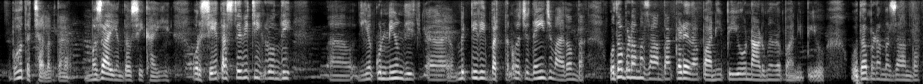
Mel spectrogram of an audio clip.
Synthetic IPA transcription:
bɔːt̪ətːʃʰa̰ːlə̰ɡd̪aːɛ̰məzaːiːɦʊ̃nd̪aːʊsĩːkʰaːiːɛː | ɔːɾseːt̪əst̪eːʋiːʈʰiːkɾõːnd̪iː | d͡ʒɪːãːkʊnːiːɦʊnd̪iːmɪʈːiːd̪iːbəɾt̪ənoːd̪t͡ʃd̪eĩːd͡ʒəmaːjd̪aɦʊ̃nd̪aːoːd̪aːbəɽaːməzaːnd̪aːkəɽeːd̪aːpaːniːpiːoːnaːɽʊːẽːd̪aːpa̰ːnḭːpḭːo̰ːo̰ːd̪aːbəɽaːməzaːɦʊnd̪aː

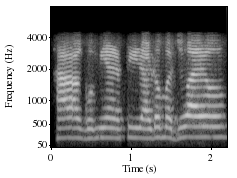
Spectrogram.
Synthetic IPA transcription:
ɦaːɡʱʊmiasĩɗaːɖʱomɐd͡ʑʱoaːjoː

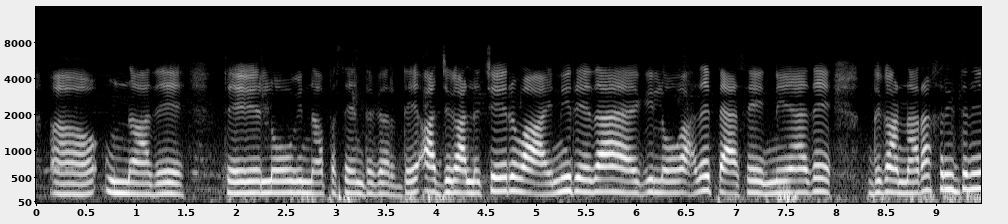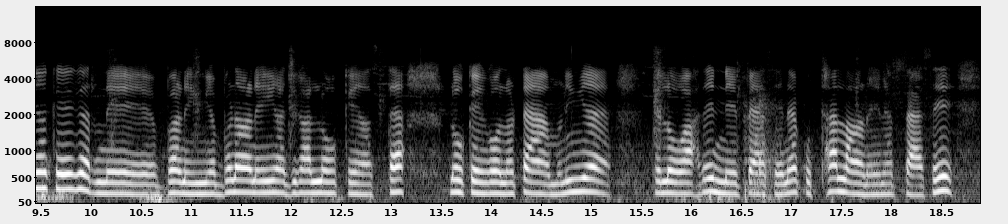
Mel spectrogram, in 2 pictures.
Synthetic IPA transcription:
ʊnːãːd̪eː | t̪eːloːkɪnːãːpəsənd̪kəɾd̪eːʔəd͡ʒkəlt͡ʃeːɾəʋaːiːnĩːɾeːd̪aːɛːkɪloːkaːd̪eːpɛːseːɪneːɛːt̪eː | d̪ɪɡaːnãːɾaːkʰəɾiːd̪neːãːkeːɡəɾneːbəɳeãːbənaːneːiəd͡ʒkəlːoːkẽːãːst̪ɛː | loːkẽːkolʈɛːmnĩːɛ̃ː | t̪eːloːɡaːd̪eːɪnːeːpɛːseːnɛ̃ːkʊt̪ʰːɛːlaːneːnɛ̃ːpɛːseː

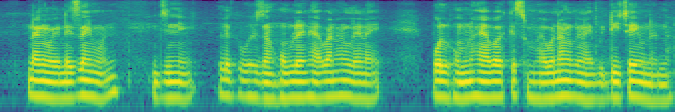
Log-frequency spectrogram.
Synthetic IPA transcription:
naŋlejnajzajmɯnzini | lɯkɯbɯszaŋɦumlajnɦajabanaŋlajnaj | bɔlɦumnaɦajabakʰisɯmhajbanaŋlɯnajbidizajmnaɾna

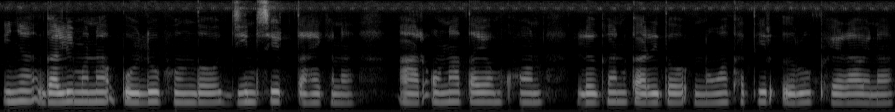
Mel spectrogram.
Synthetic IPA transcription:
iɲaʔɡalimanaʔpojlubʰʱund̪ɔd͡ʒinsiʈ̚t̪aɦɛ̃kana | aɾɔnat̪ajɔmkʰɔn | ləɡankaɾid̪ɔnɔwakʰat̪iɾəɾupʰɛɾawɛna

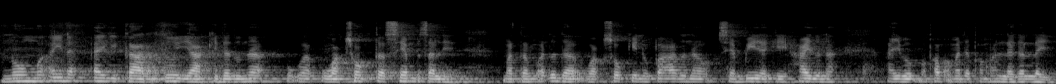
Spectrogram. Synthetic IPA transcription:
noŋmɐʔɐjnɐːjɡikaɾɐ̰dujakʰidɐdunɐwak̚sok̚tɐsembɐzɐlːi | mɐtɐmɐ̰dudɐwak̚sokːinupaɐdunɐsembiɾɐkʰːihajdunɐː | jbɐmɐpʰɐmʔɐ̰mɐdɐpʰɐmhɐlːɐɡɐlːɐj

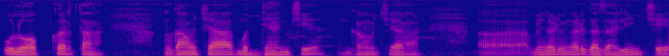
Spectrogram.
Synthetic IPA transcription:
ulopkəɾt̪ãɡãwt͡ɕjamud̪ʱjãɲt͡ɕeɡãwt͡ɕja | ʋĩŋɡəɽʋĩŋɡəɽɡəd͡zalĩɲt͡ɕe

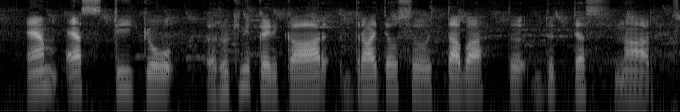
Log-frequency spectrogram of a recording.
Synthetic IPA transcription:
emesʈikoːɾukʰnikəɾikaːɾd̪ɾaːjt̪ɐwsoːit̪ːabat̪ɨd̪ut̪ːɐsnaːɾ

